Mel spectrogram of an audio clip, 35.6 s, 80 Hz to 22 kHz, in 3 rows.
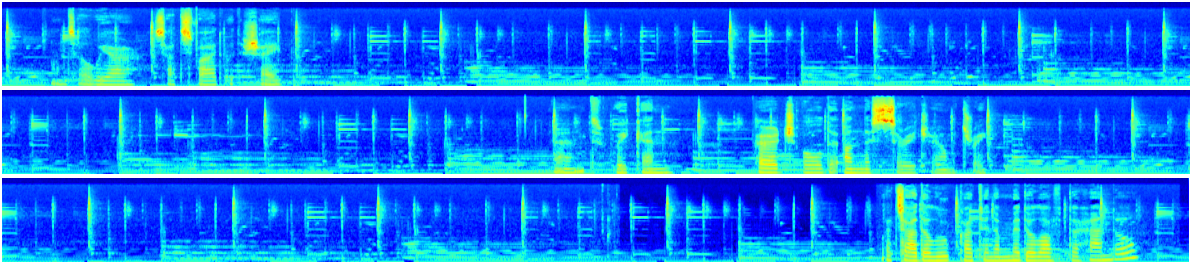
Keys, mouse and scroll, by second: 5.5-6.3 middle drag, 6.3 click, 7.4 KP_1, 9.1 g, 14.2-15.6 middle drag, 15.6 click, 16.7 KP_1, 19.5 alt+click, 21.8 g, 25.0 a, 25.4 m, 29.3-30.9 shift+middle drag, 30.9 click, 32.2 KP_1, 32.5 ctrl+r.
